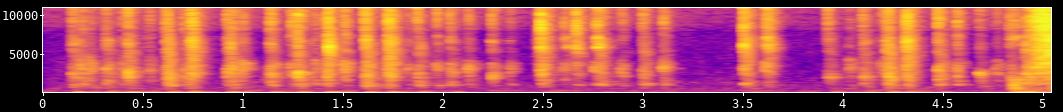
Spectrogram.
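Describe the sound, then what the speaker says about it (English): Rapid keyboard typing on a computer, a dense run of clicky keystrokes in uneven bursts with brief pauses, close and fairly quiet, no talking. "I'm sitting funny, that's why I'm not typing so well."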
